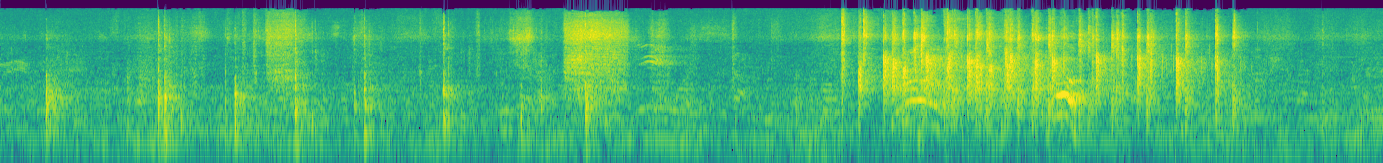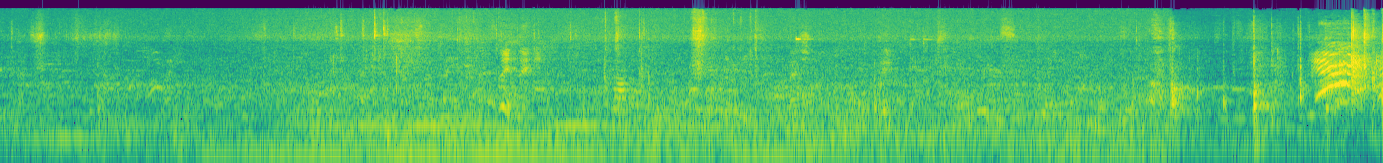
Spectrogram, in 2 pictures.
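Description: A tennis ball is struck with sharp pops of rackets.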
